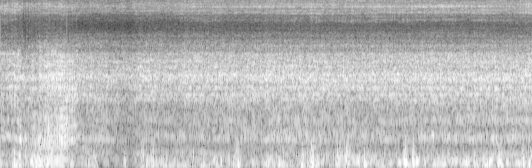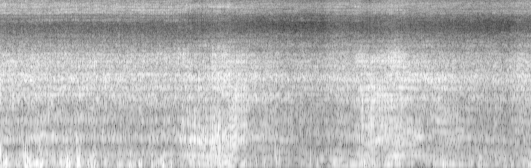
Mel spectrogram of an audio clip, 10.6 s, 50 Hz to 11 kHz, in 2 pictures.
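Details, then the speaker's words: Yamaha 15 hp outboard restarted after replacing a weakened ignition coil and fixing a flooded carburetor, suspected stuck float needle. It had been hard-starting and lacking power. It fires and settles into a steady, even beat with no misses or stumbles, running normally. "itu dia tadi mesinnya sudah mantap tidak susah hidup lagi Kemudian tenaga sudah bagus diakibatkan karena 10 pengapian yang menurun tekangannya kemudian bagian karburator banjir sampa menyebabkan mesin ini susah hidup dan tidak bertenaga"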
